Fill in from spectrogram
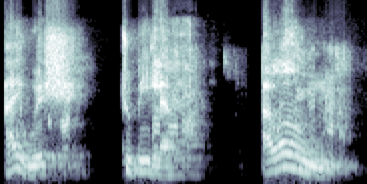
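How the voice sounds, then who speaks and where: A man's voice: medium pitch, very animated, extremely slow, a crowd in the background. A man playing a sour, miserly old businessman who despises Christmas, curt and scornful, in an amateur radio play. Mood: cold, dismissive. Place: performed remotely over a video call. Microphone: video call.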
